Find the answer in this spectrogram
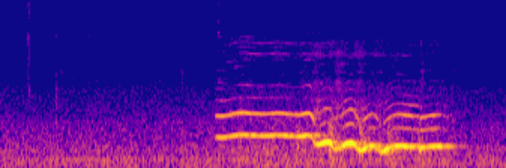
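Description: A house cat gives one long meow a little under two seconds in, lasting about two seconds. It starts level and then wavers and falls in pitch before it stops.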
